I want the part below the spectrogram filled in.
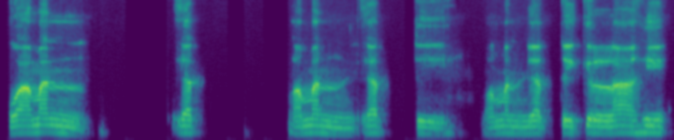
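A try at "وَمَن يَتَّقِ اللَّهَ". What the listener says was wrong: Yattaqi, bukan yatti. Tipis lamnya.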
